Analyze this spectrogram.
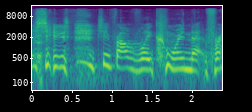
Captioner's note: laughter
